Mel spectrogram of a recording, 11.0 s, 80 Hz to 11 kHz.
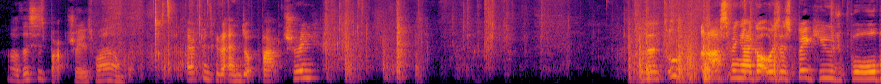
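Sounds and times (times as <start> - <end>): cardboard packaging rustling: 1.2 - 3.2, 4.0 - 11.0.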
